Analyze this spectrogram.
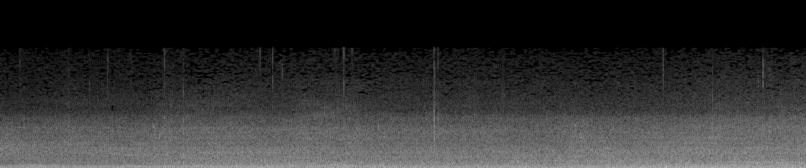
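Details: Steady broadband roar like traffic or wind fills the whole recording, with no clear animal voice.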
